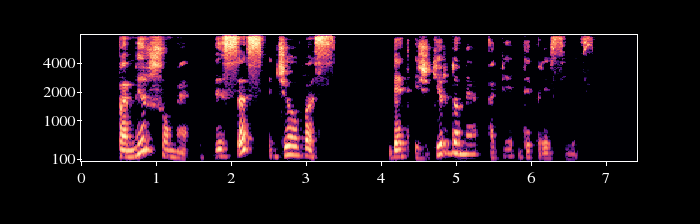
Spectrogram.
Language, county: Lithuanian, Panevėžys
